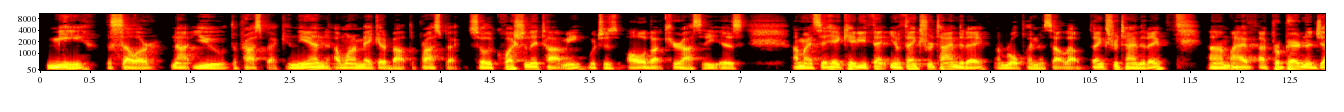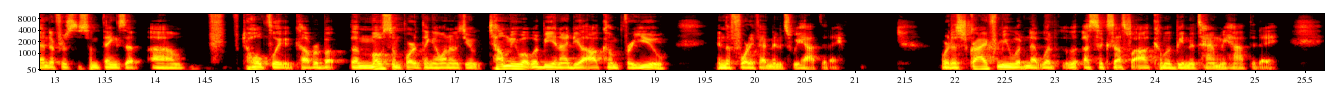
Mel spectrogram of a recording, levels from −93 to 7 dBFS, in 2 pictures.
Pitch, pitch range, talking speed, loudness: 85 Hz, 75-95 Hz, 265 wpm, -20 LUFS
